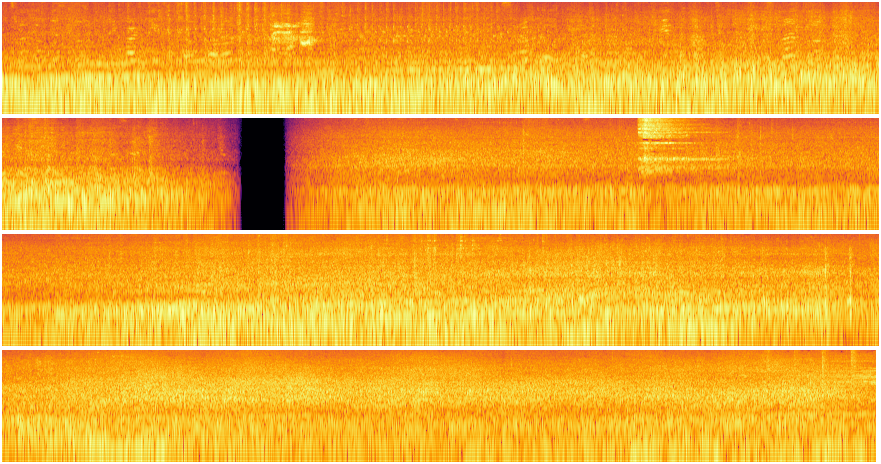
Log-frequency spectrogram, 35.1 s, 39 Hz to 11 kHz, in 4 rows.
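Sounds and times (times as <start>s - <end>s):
tram traction motors whining: 0.0s - 6.9s
road traffic: 0.0s - 10.7s, 11.6s - 35.0s
tram rumbling on track: 0.0s - 35.0s.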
